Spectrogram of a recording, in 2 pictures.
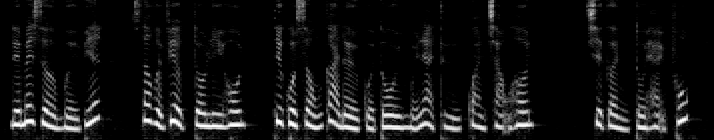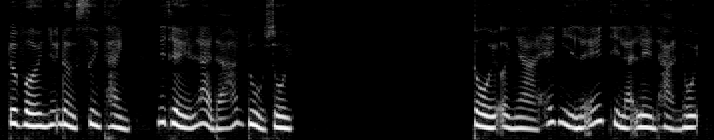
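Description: Calm young woman. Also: mid-range voice, dry recording, studio quality. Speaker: audiobook narrator. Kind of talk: first-person story narration.

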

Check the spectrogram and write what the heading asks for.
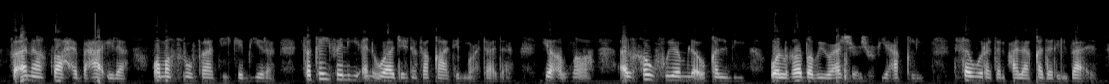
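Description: A man's voice: fairly high pitch, fairly even intonation, quick pace, creaky, breathy edge, no room sound. A man voicing a panicked, bitter male merchant who is out of breath and complaining. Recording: muffled lo-fi recording.

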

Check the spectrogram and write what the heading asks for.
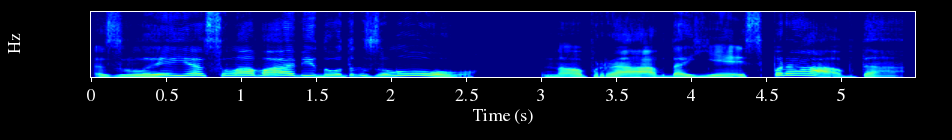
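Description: A shrill wailing shaggy creature. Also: female voice, expressive, a bit bright, no echo, studio quality, full character voice. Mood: eerie. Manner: slow, high, wailing and hissing.

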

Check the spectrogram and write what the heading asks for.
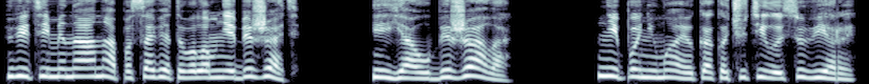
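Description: A woman reading an audiobook, voicing a frightened, timid female friend who pleads softly over the phone. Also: a little high, fast talker, no room sound, clean studio sound, voice pushed up, natural voice. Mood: pleading.

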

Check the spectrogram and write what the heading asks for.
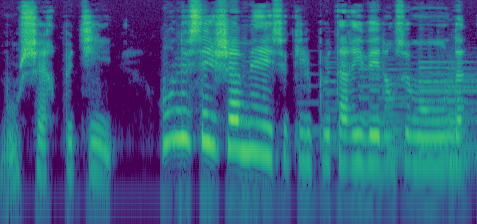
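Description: Woman reading as a patient old father, gentle and lecturing, slow storybook pace. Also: medium pitch, very animated, music in the background.

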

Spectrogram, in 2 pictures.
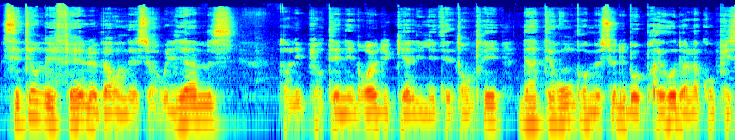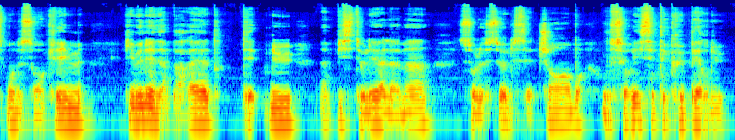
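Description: A man narrating a classic novel as an audiobook, in a measured, dramatic reading. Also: lowish voice, dark tone, husky.

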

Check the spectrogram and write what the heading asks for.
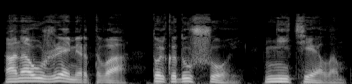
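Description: A man's voice: mid-range voice, sing-song, a little slow, dry recording, studio quality. A man voicing a harsh fanatical mother, scolding. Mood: contemptuous. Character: harsh fanatical religious middle-aged mother. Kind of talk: audiobook character voice.

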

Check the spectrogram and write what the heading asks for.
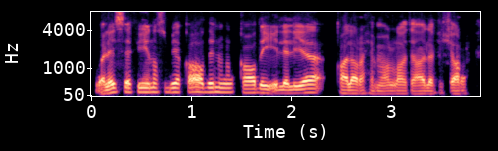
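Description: A man reciting a classical grammar text in a lesson at a brisk, rushing pace, his voice gravelly with fry. He slows to chant the quoted verses. The sound is close and dry, with no room echo. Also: medium pitch, darkish tone. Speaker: student reading a grammar text aloud.

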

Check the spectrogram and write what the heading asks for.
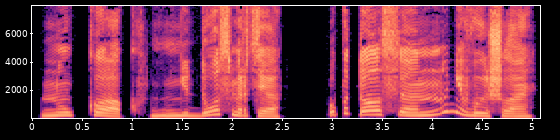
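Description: An awkward young brother who blurts out bad news in a sheepish, offhand tone, as a woman narrator puts him on. The voice is pushed a little higher and brighter than hers, recorded dry and close. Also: expressive, takes it slowly, no room sound.

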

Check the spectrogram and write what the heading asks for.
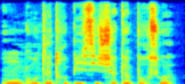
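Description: A man's voice: a little high, fairly even intonation, normal speed, mellow, slightly rough, voice pushed up. A man reading aloud voices a proud old queen mother who speaks in a haughty, reproachful way.

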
